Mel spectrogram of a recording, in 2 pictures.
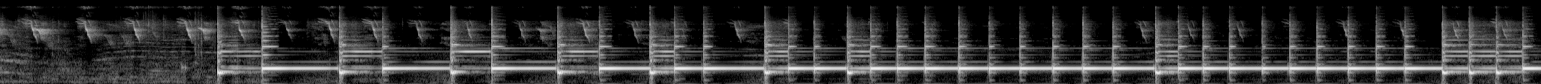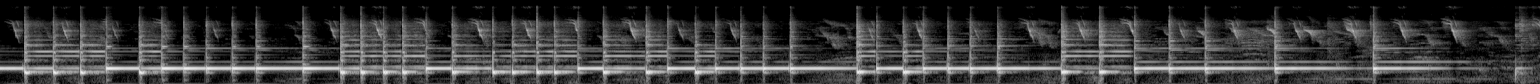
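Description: A metal bell struck rapidly and repeatedly, ringing at one clear pitch in runs of fast strokes with short breaks, starting about two seconds in: a ritual bell being sounded.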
